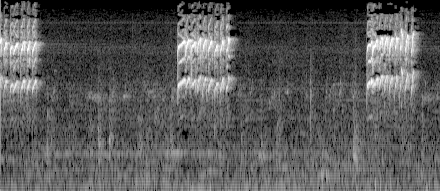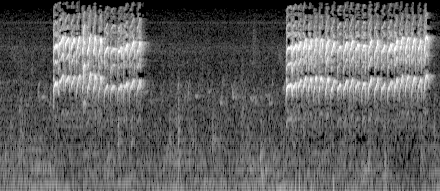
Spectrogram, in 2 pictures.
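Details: Hungry or frightened Oriental white-eye, a call meant to draw small birds closer: five separate bursts of fast, shrill, scratchy chatter, each under a second long, spaced by quiet gaps of one to two seconds.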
